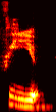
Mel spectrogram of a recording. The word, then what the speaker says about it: fille: ILL is silent in French. There are only three options where it is pronounced, otherwise it is silent. That is fille, la fille.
